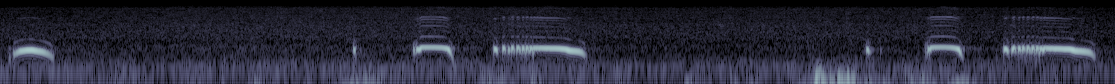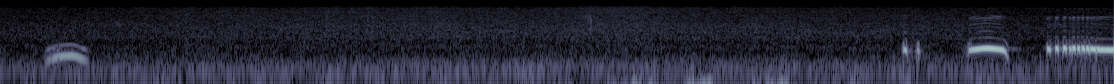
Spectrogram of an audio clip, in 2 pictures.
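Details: Decoy dove luring wild doves to a ground trap: phrases of a quick stutter followed by clear, falling, arched coos, repeated three times with long silent gaps between them.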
